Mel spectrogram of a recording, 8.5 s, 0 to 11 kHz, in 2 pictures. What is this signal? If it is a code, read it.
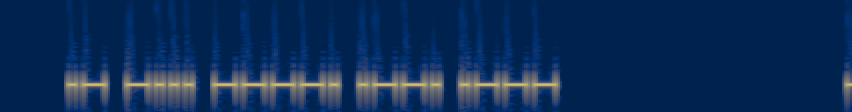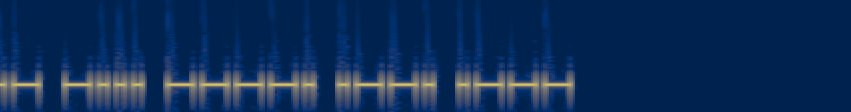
Morse code, heard as a keyed tone, about 34 wpm, 700 Hz. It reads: AB9PJ AB9PJ
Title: Speed Racing - USA 2x2 Call Signs 28wpm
